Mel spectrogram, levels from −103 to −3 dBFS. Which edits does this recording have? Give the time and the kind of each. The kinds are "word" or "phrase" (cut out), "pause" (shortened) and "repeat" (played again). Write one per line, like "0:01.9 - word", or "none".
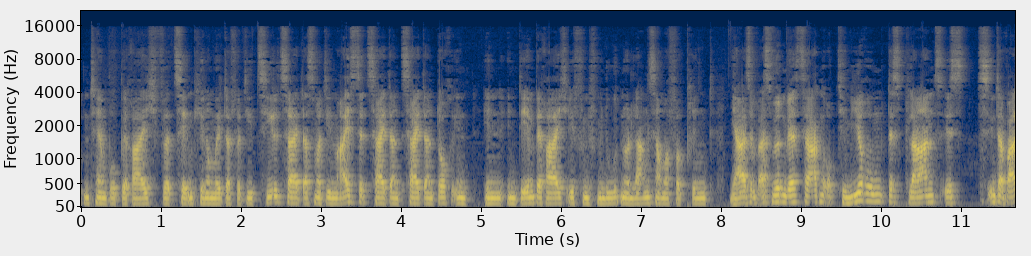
0:04.0 - repeat
0:05.0 - pause
0:06.1 - word
0:08.0 - pause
